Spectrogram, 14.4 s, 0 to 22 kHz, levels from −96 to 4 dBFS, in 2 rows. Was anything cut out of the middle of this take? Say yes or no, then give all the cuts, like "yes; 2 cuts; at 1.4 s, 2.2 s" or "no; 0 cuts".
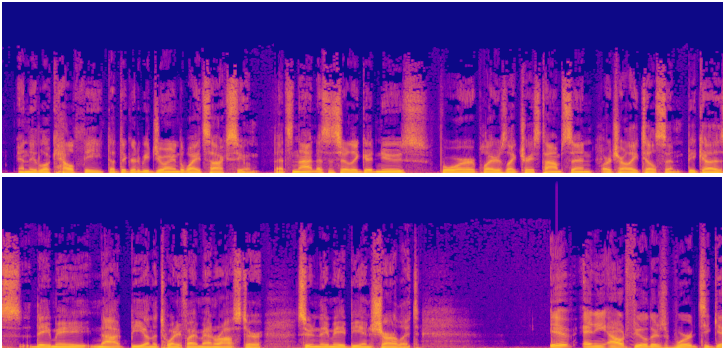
yes; 1 cut; at 6.0 s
